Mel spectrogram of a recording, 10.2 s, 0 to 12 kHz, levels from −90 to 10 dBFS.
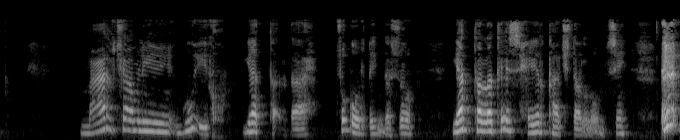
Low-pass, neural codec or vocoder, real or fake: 7.2 kHz; none; real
